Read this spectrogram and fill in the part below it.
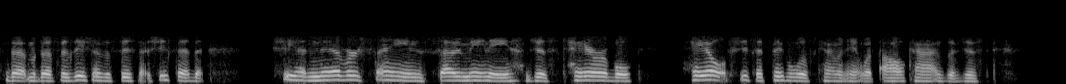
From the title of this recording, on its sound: Call in show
